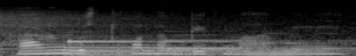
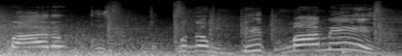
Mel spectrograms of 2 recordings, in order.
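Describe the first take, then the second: First: The line is said in a sad, gloomy tone. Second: The line is said in an angry, furious tone. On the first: "Paano naman magyaya ang sad girl?" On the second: "At ang panghuli ng aamok"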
